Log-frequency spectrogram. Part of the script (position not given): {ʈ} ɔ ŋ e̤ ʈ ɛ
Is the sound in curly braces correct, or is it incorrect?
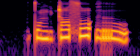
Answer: incorrect: t̪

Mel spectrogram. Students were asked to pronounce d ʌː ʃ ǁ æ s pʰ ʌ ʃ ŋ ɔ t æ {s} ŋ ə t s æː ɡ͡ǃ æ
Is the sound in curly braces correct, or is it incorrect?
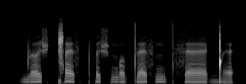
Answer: correct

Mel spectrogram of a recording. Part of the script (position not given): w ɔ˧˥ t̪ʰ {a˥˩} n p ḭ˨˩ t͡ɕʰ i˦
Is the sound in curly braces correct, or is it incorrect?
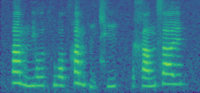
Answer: correct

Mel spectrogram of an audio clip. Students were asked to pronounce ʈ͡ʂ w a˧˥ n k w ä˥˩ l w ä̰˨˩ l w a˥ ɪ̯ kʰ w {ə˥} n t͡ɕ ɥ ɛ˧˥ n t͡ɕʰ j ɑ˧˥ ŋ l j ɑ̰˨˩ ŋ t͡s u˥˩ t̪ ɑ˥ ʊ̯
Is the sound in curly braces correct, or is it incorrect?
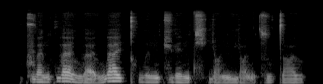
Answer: incorrect: ə˧˥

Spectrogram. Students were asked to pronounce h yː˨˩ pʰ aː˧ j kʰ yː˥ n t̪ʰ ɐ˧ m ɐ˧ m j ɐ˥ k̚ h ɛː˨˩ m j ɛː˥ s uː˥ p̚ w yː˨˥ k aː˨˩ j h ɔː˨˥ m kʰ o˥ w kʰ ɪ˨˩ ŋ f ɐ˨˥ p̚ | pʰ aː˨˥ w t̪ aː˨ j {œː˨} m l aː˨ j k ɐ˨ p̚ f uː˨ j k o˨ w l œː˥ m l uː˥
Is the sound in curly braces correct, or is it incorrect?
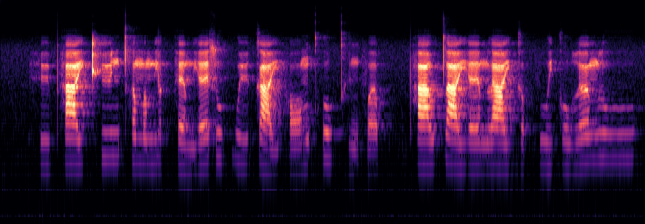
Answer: incorrect: ɛː˨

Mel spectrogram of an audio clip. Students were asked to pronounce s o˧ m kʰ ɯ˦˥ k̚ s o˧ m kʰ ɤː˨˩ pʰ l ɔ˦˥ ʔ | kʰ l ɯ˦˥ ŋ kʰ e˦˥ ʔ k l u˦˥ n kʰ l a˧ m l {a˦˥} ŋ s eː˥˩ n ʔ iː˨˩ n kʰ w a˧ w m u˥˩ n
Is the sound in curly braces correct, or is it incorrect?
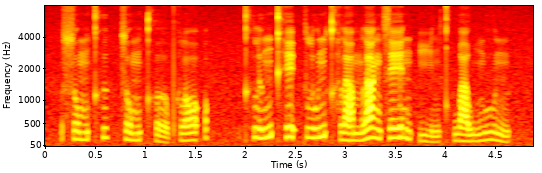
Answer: incorrect: a˥˩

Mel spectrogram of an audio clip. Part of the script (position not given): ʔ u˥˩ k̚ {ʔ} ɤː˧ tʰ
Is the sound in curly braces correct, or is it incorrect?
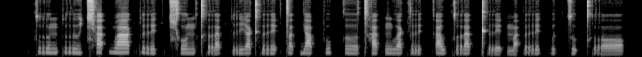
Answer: correct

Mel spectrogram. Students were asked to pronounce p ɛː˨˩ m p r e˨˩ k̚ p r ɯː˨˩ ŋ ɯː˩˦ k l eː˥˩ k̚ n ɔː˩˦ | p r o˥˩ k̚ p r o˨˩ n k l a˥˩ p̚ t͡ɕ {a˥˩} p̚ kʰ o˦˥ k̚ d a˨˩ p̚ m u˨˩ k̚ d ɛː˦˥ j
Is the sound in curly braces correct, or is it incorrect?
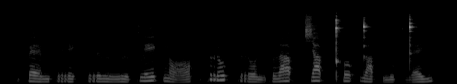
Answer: correct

